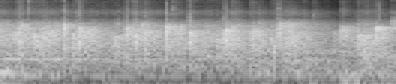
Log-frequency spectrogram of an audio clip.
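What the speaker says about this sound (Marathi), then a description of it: "टाळ्या वाजवून." A school audience claps steadily throughout, a dense, continuous patter of many hands at close range with no break.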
